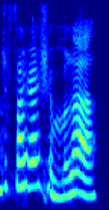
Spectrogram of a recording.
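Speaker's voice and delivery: ordinary delivery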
